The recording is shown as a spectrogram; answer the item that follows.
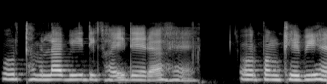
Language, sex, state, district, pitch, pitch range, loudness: Hindi, female, Uttar Pradesh, Saharanpur, 220 Hz, 210-225 Hz, -18 LUFS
